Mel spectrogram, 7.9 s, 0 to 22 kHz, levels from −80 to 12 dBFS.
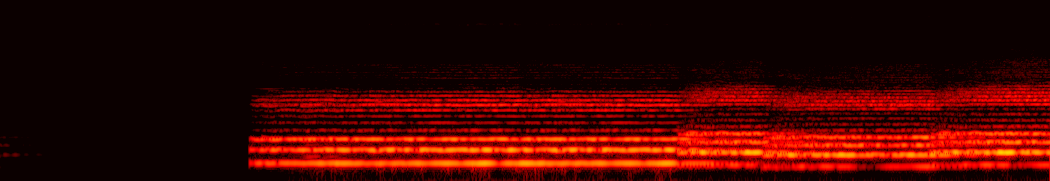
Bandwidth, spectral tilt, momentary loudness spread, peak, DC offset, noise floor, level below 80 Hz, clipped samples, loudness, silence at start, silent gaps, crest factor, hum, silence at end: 13.5 kHz; -4.5 dB/octave; 6 LU; -14 dBFS; under 0.1%; under -90 dBFS; -82 dBFS; under 0.1%; -30 LUFS; 1.85 s; none; 16 dB; none; 0 s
